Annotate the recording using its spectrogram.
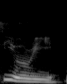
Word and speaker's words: Theory: Heißt er eigentlich nur Fury oder heißt er Fury, wie das Pferd? Nein. Oder wie wird der ausgesprochen? – Theory, wie die Theorie. – Also immer noch, ja, aber nicht Fury, weil viele sagen auch Fury, finde ich so.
